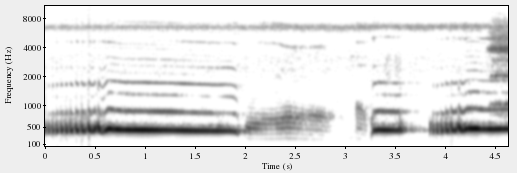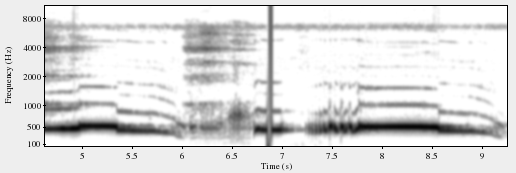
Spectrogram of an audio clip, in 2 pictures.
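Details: Puter pelung dove giving its drawn-out coo to coax young doves to sing: several long, steady mid-pitched tones, each starting with a rapid rolling flutter, with short softer notes and brief breaks between them.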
